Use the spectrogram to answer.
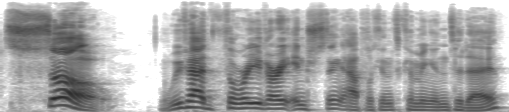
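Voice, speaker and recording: Man, mid pitch, bright lively tone, dry measured interviewer. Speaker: interviewer in an improv card game. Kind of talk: casual summing up.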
